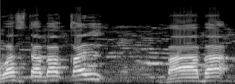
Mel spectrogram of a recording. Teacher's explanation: حمزہ وصل درمیان کلام میں آنے کی وجہ سے حذف ہو گیا ، جب واستبقل کے ساتھ مل گیا تو درمیان میں آ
